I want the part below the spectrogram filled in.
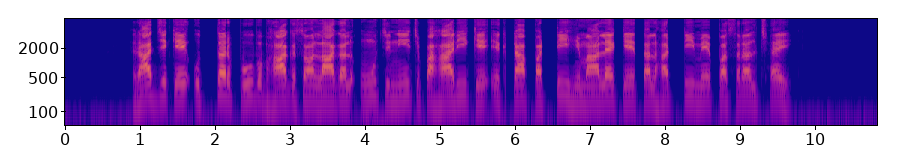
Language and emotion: Maithili, neutral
